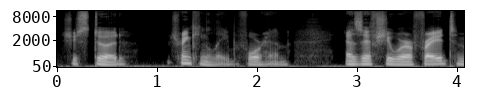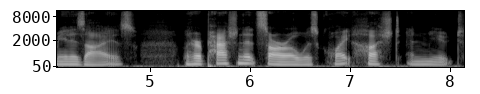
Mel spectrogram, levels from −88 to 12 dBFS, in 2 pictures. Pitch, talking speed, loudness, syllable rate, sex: 125 Hz, 170 wpm, -24 LUFS, 5.2 syllables/s, male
